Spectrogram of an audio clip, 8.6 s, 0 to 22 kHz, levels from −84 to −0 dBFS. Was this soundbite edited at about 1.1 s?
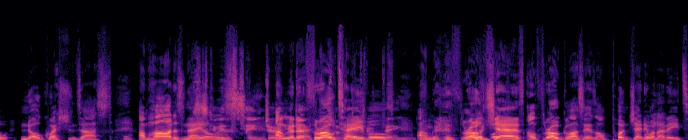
no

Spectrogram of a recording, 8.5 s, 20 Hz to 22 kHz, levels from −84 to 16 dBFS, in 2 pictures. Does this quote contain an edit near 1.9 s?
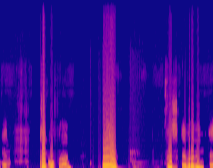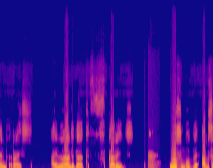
no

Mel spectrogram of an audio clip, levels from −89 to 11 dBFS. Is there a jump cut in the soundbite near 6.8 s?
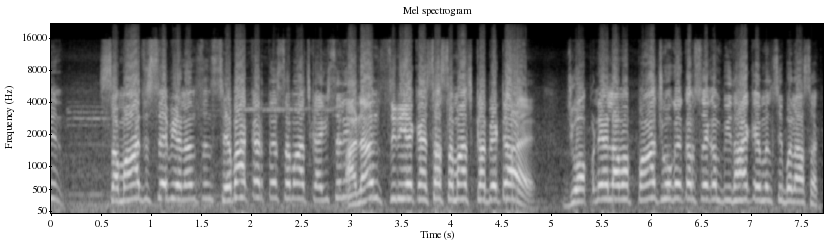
no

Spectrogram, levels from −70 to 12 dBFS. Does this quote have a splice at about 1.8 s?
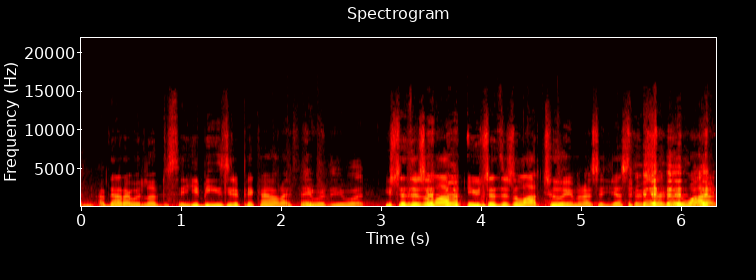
no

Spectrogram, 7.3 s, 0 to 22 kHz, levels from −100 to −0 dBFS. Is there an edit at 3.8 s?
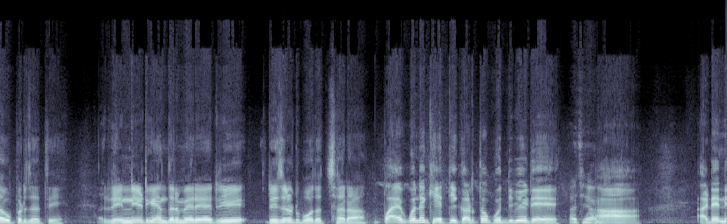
yes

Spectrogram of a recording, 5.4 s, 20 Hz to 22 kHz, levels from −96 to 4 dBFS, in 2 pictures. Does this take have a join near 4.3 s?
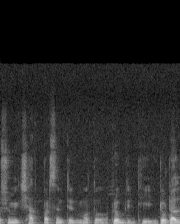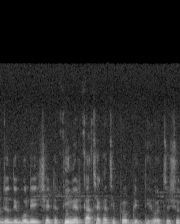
no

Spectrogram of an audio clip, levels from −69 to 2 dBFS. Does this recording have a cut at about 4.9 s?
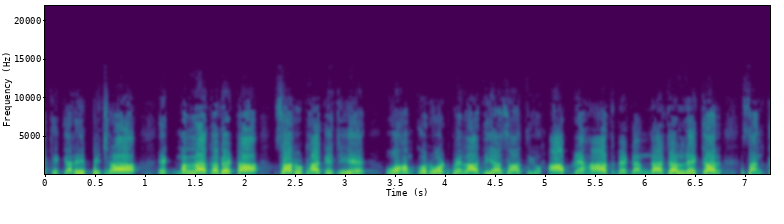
yes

